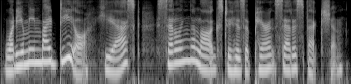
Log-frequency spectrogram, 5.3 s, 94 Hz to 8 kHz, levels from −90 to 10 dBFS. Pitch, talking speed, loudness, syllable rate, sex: 240 Hz, 170 wpm, -16 LUFS, 4.6 syllables/s, female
